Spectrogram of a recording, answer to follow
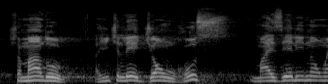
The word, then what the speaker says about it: Hus: Então a língua é a língua tcheca, e a pronúncia é Jan Hus.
